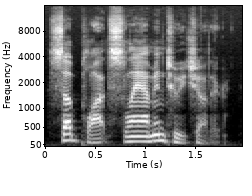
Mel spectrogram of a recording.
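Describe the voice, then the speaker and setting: A man's voice: medium pitch, very animated, normal speed, no echo, studio quality. A man reading scripted film commentary as host, in a wry, tongue-in-cheek way. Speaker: video essay host.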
